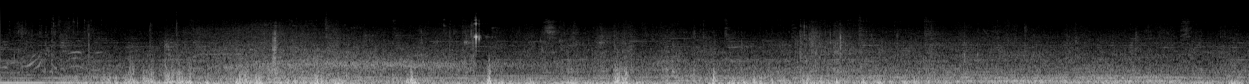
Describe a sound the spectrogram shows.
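Wind rushes past close by.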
